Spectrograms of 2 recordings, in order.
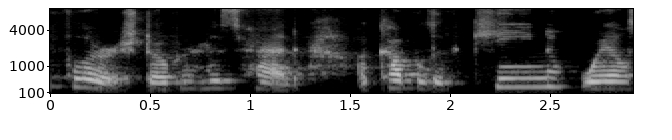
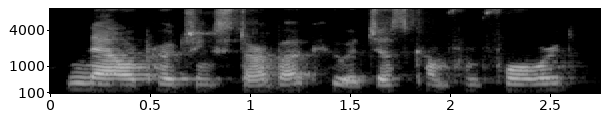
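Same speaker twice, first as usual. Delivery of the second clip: ordinary delivery, nothing marked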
